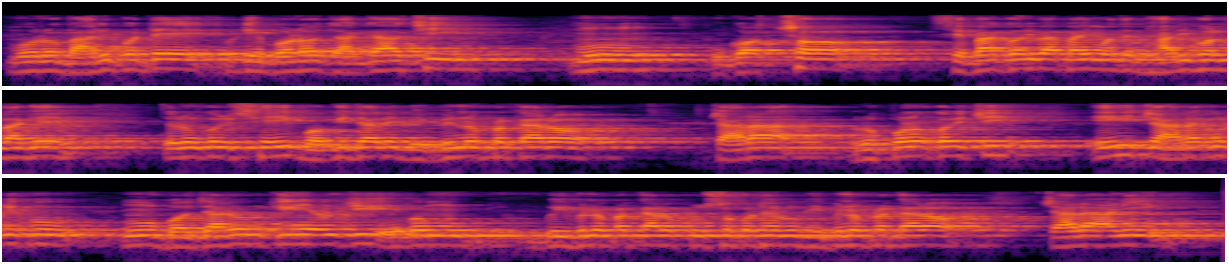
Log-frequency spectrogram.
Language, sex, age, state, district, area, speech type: Odia, male, 45-60, Odisha, Ganjam, urban, spontaneous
